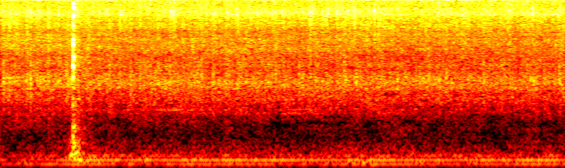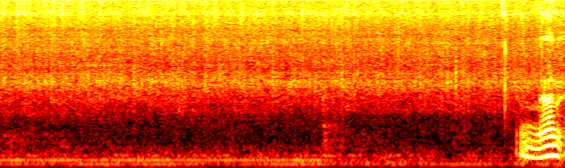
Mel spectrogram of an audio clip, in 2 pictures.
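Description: A pancake frying in grease in a pan, a steady close sizzle running throughout at moderate level, with a brief scrape near the start and a voice beginning to speak at the very end.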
